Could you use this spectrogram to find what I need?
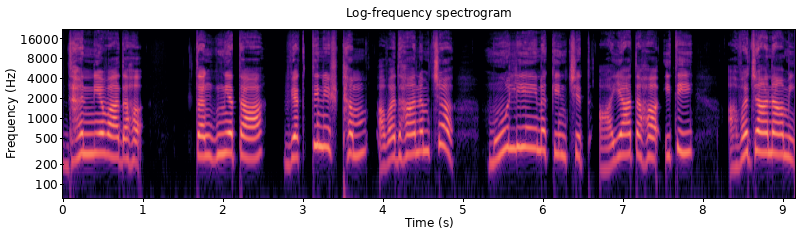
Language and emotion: Sanskrit, surprised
